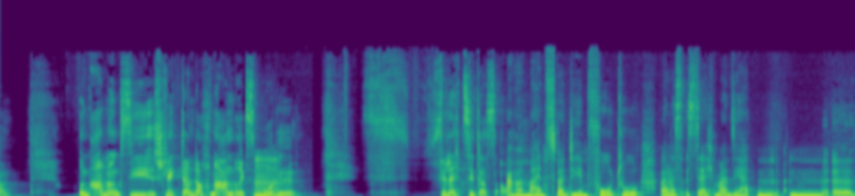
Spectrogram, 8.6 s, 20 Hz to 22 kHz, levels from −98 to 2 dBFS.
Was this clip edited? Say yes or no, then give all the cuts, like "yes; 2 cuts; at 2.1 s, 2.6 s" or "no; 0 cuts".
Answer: yes; 4 cuts; at 0.9 s, 2.5 s, 4.6 s, 5.5 s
